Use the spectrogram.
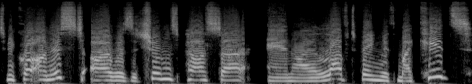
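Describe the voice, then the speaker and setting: The recording is dry and close with no echo, as a woman with an Australian accent speaks at a fairly slow pace with lively intonation. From Australia, Sydney. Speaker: children's pastor and researcher. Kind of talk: podcast interview.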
